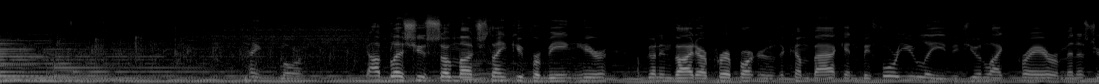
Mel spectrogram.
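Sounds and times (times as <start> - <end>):
audience clapping: 0.0 - 4.6
speech: 2.5 - 10.9.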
